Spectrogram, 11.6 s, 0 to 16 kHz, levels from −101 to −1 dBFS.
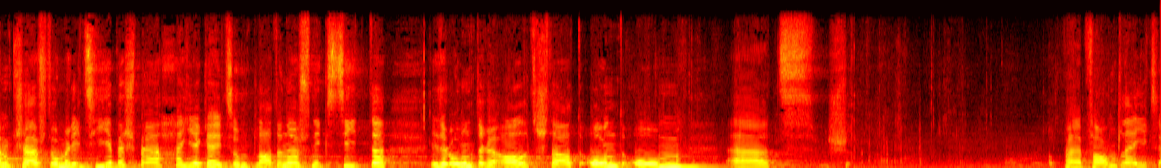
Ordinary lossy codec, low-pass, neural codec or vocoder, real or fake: none; 14.4 kHz; none; real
